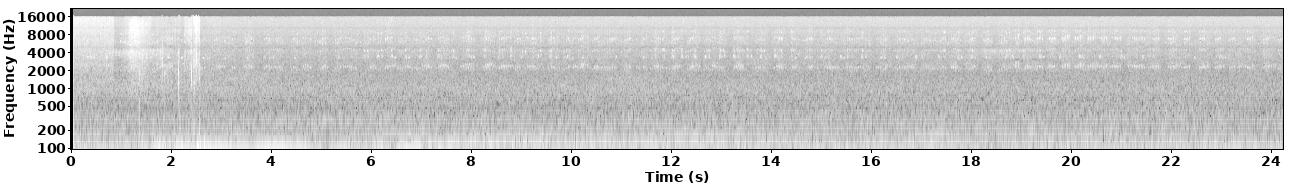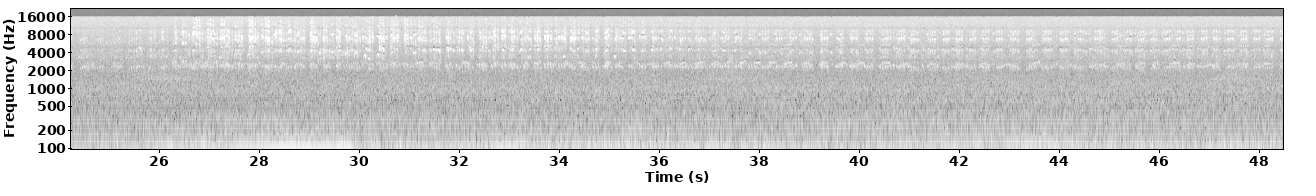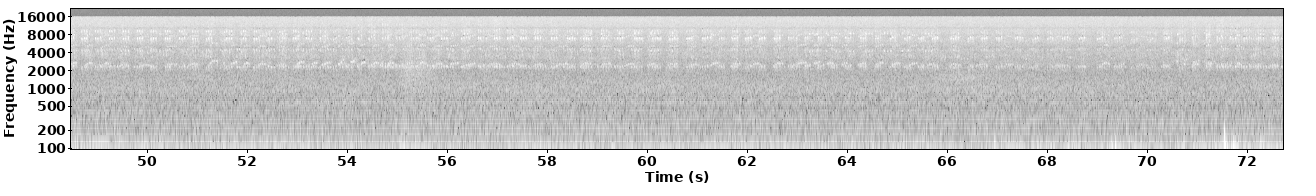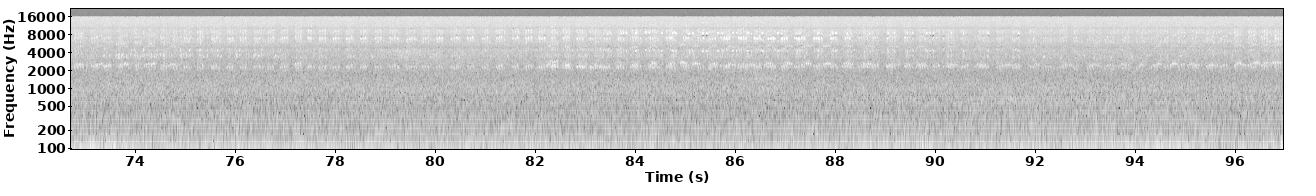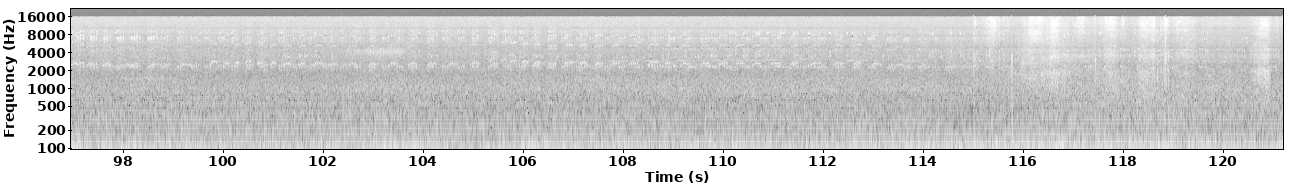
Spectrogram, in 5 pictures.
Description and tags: Downy woodpecker chicks. May 3 2020 41047 PM
Downy Woodpecker chicks in spring, May 3, 2020. Audio recorded for 25 feet below the hole in the tree from the ground. Woodsy trail is in Hope Woods in Kennebunk, ME.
